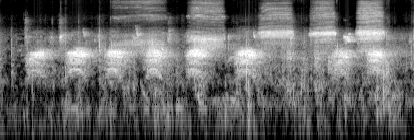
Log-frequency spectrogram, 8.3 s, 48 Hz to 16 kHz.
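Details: Black francolin calling: a steady run of harsh, broad, rasping notes repeated about every 0.6 seconds. Higher, brighter grating tones join the later notes.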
